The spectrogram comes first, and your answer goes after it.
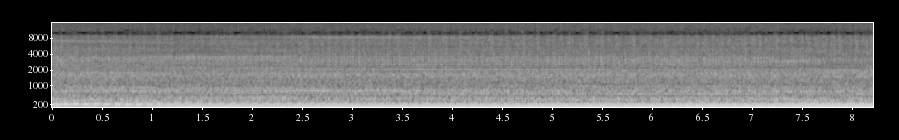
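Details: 2011 Toyota Camry after a serpentine belt replacement; it had lost power steering and fur was found in the belt area. Steady, even idle with a smooth low drone and no squeal or slap from the belt; the engine runs fine.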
